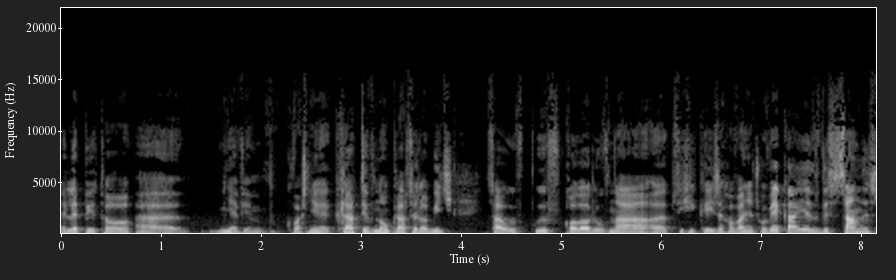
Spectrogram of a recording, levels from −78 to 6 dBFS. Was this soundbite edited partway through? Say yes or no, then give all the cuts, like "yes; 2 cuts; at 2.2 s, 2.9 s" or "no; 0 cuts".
yes; 1 cut; at 4.2 s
